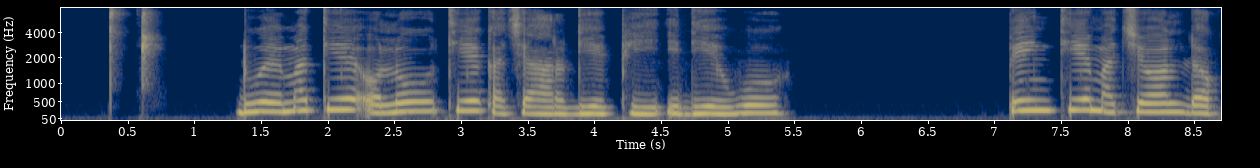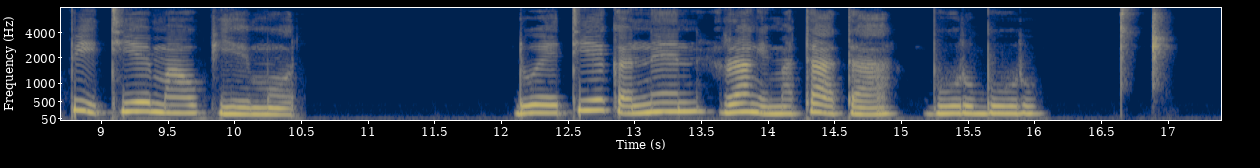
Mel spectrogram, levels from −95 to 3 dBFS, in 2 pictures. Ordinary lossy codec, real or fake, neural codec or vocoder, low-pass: none; real; none; none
